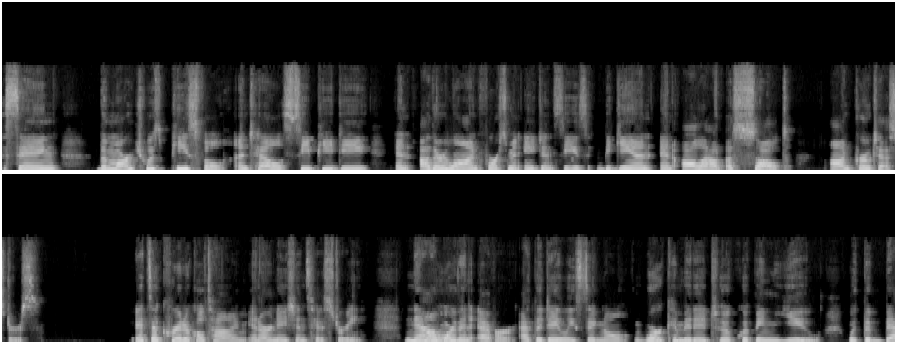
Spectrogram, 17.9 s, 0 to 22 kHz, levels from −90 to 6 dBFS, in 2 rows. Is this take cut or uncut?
uncut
